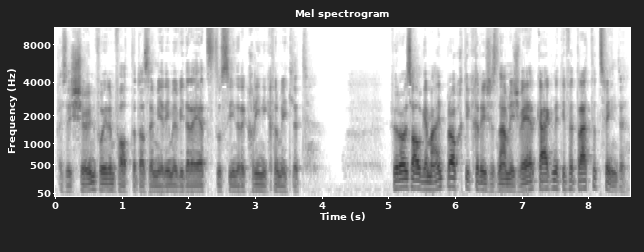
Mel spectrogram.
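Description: An actor playing a courteous older country doctor in a radio play, speaking formally with a Swiss German accent. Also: male voice, sits low, a little fast, a bit bright. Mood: collegial, reminiscing. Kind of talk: 1970s radio drama dialogue.

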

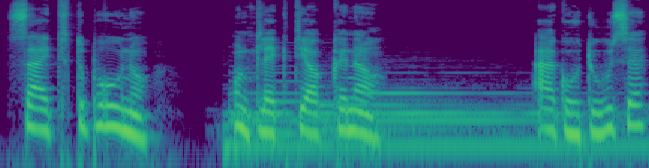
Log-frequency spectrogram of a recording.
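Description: A woman's voice: lowish voice, takes it slowly, over music. A woman narrating a scripted children's story in Swiss German as the storyteller.

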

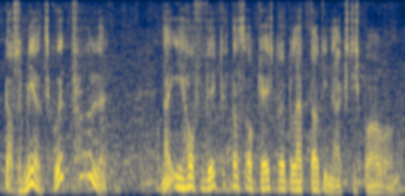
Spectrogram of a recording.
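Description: An actor playing a mild, pleased husband at a concert in a radio play. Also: male voice, mid-range voice, wildly swooping pitch, fairly quick. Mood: pleased, hopeful. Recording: crowd murmur behind.

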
